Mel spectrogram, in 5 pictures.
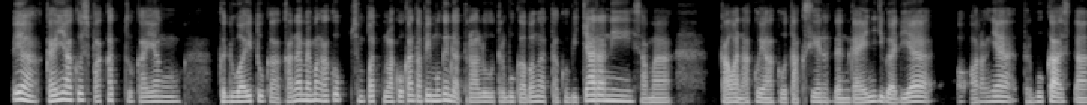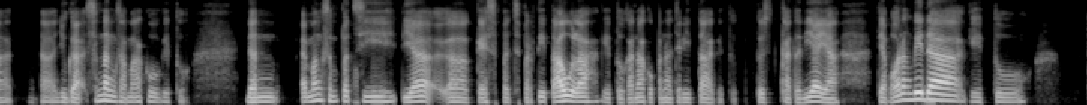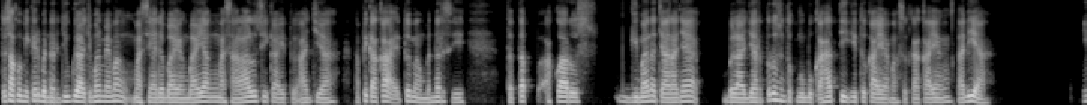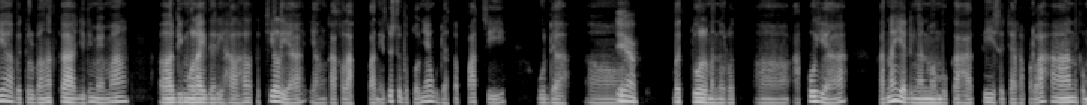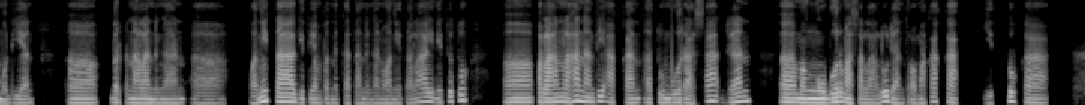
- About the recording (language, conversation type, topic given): Indonesian, advice, Bagaimana cara mengatasi rasa takut memulai hubungan baru setelah putus karena khawatir terluka lagi?
- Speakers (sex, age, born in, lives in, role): male, 35-39, Indonesia, Indonesia, advisor; male, 45-49, Indonesia, Indonesia, user
- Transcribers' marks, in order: none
